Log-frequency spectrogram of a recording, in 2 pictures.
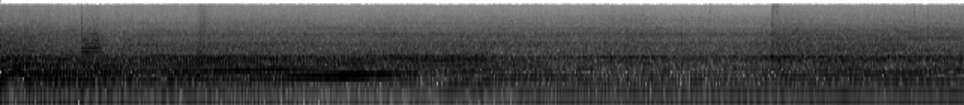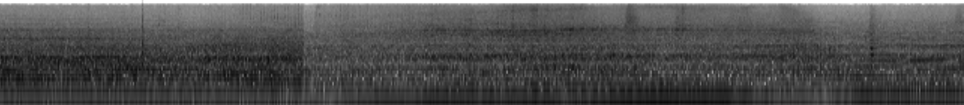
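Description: Heavy truck engines pulling up a steep hairpin climb, their pitch slowly rising and falling, with cars and motorcycles passing. The sound changes abruptly about two-thirds of the way through.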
